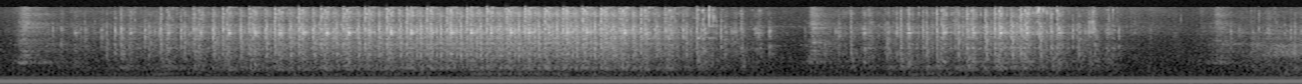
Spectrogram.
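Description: Sewing machine stitching a seam through patchwork quilt fabric: a fast, even run of stitches lasting about three and a half seconds, then a shorter burst about four seconds in.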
